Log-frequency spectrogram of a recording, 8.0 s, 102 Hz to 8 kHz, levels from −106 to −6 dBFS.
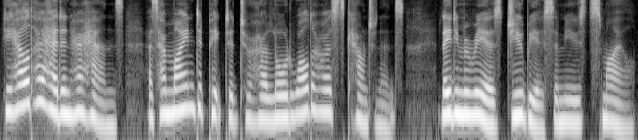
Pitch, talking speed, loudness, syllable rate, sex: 210 Hz, 160 wpm, -18 LUFS, 4.8 syllables/s, female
